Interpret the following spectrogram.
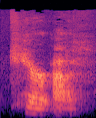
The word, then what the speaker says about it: Kara: Okay, so a really quick question is, do I pronounce my name Kara or Kara? And it is Kara. I'll answer to Kara. I've been called worse, but it is actually Kara.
